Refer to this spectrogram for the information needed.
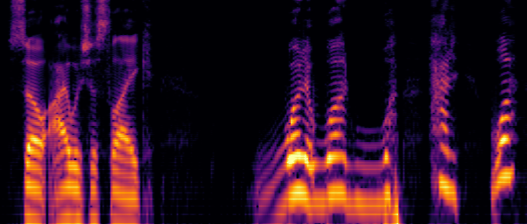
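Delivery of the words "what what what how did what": stunned disbelief. Retold or imitated. Shocked at Darth Maul's return.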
